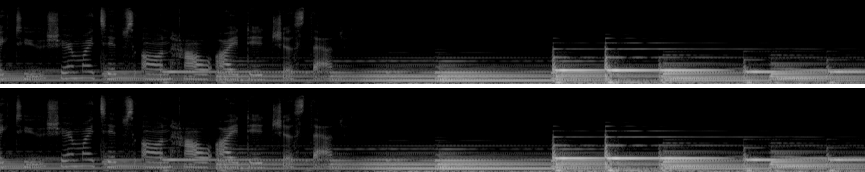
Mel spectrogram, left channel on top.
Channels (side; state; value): both; identical; correlation 1.00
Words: to share my tips on how I did just that.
